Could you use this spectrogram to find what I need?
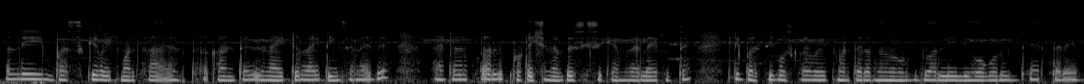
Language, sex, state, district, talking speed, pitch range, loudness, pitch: Kannada, female, Karnataka, Shimoga, 165 wpm, 190-220 Hz, -33 LUFS, 200 Hz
